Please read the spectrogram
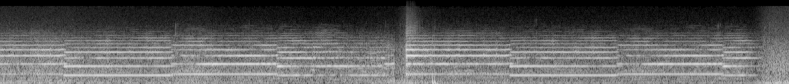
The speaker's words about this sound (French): Ils entendent la voiture des pompiers.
